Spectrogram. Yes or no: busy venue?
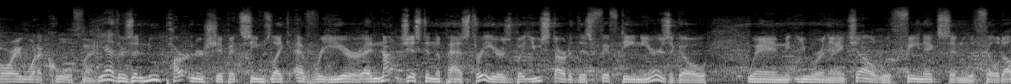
yes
